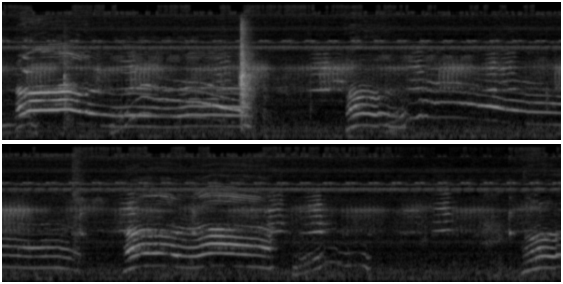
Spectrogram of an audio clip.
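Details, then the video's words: Fighting cats give loud, weird caterwauls: sliding, moaning howls that dip and rise, some short and abrupt, others stretched over two seconds, with a sharp click near the start and a low hum behind. "cats fight very loud and weird sound"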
